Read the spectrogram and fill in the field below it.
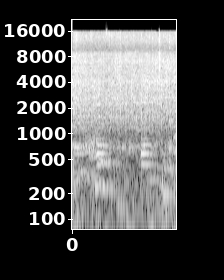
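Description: Potatoes and vegetable bhaji being reheated and fried together with eggs in a pan, giving a steady, close, continuous sizzle with no pauses and no talk.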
